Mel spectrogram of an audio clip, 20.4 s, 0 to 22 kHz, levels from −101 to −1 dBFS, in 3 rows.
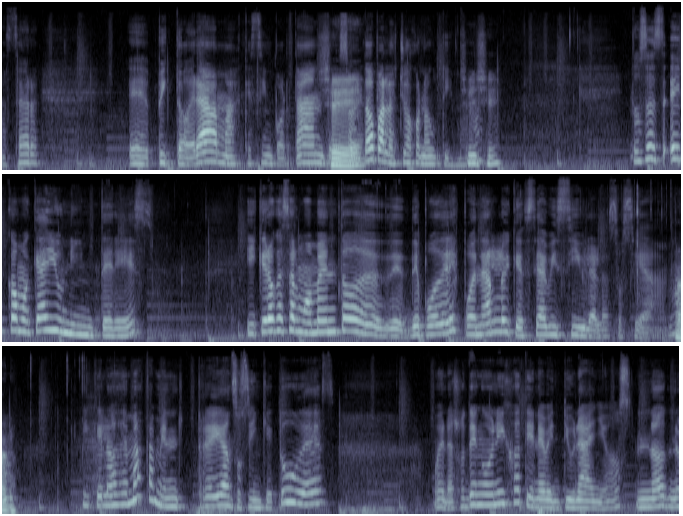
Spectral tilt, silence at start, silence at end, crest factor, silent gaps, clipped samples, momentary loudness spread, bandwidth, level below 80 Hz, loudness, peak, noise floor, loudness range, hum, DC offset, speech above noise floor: -5.5 dB/octave; 0 s; 0 s; 22 dB; none; under 0.1%; 15 LU; 19 kHz; -60 dBFS; -35 LUFS; -14 dBFS; -59 dBFS; 5 LU; none; under 0.1%; 25 dB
